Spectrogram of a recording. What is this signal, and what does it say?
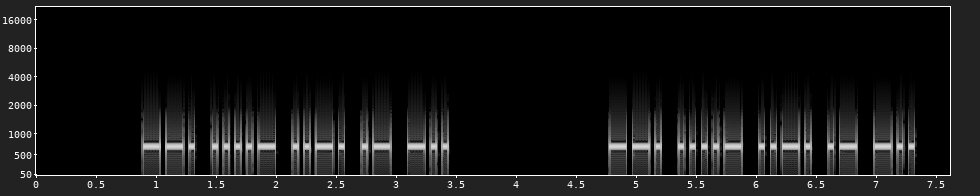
Morse code, heard as a keyed tone, about 25 wpm, 700 Hz. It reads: G4FAD G4FAD
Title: Call Signs Repeated 2x - 25wpm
